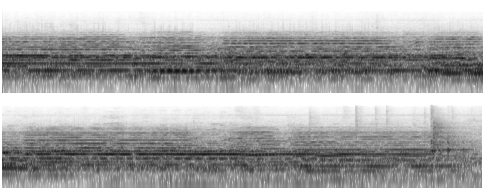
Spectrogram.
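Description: Live electronic noise improvisation on a tabletop setup: dense layered droning tones and chords, held and shifting every second or two. Near the end a sharp burst of noise cuts through, and the sound then gets quieter.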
